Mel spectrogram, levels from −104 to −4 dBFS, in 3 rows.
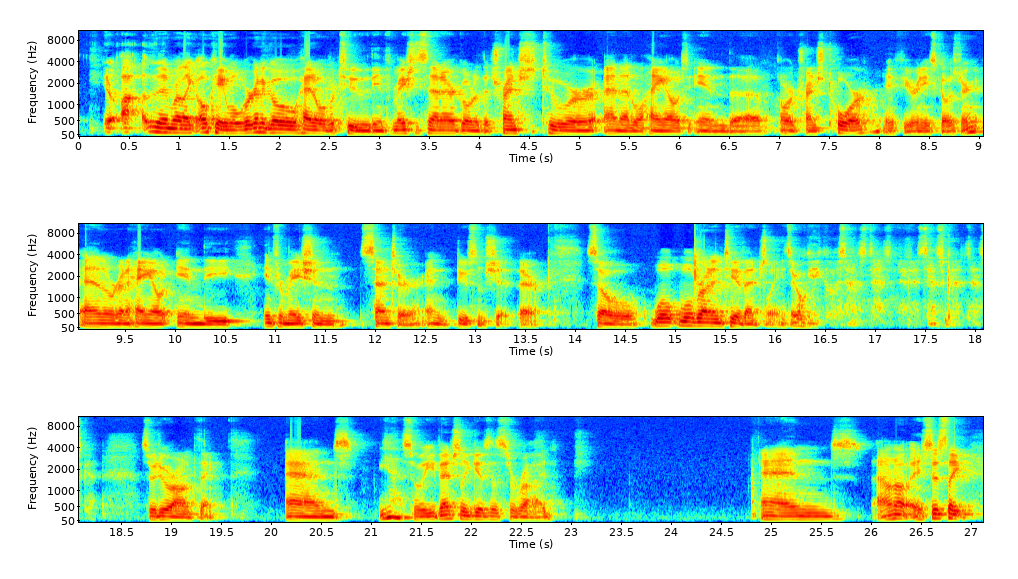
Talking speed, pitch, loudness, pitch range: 200 wpm, 100 Hz, -16 LUFS, 90-110 Hz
